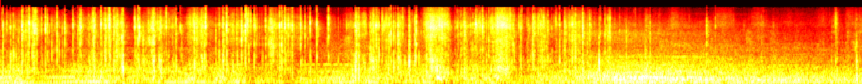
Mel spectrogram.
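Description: Foil trading-card pack being torn open and crinkled: dense crackling and rustling of thin foil wrapper, busiest for the first four seconds, then a softer rustle.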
